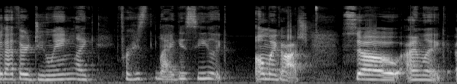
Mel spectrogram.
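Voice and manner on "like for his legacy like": ordinary talk, nothing marked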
